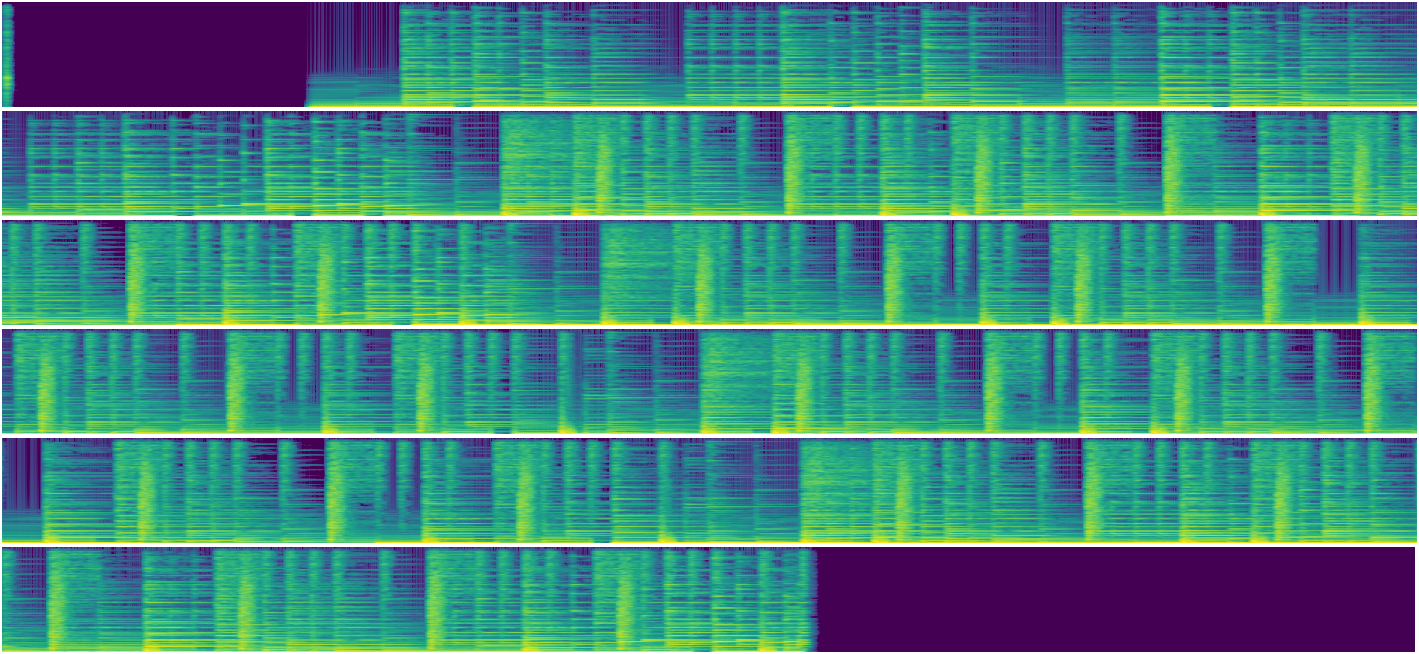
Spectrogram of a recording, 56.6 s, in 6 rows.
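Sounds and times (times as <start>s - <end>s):
sweet melody: 2.1s - 52.6s.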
